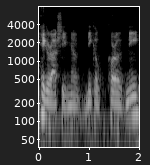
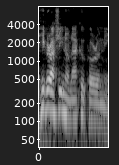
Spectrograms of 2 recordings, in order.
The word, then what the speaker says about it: Higurashi no Naku Koro ni: Higurashi no Nico Koro ni? Did I say it right? Higurashi no Naku Koro ni. Naku Koro ni. Yeah, I think that's how It's said.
